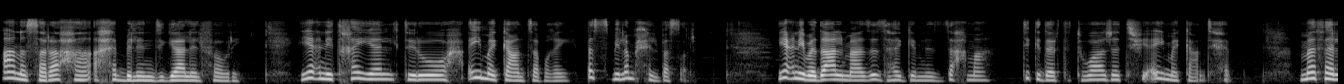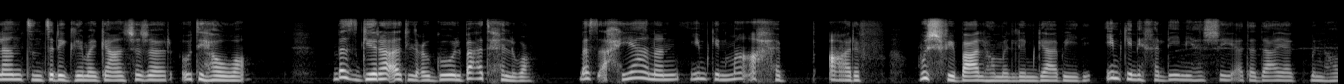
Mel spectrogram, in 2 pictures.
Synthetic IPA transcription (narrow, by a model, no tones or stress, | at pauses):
ʔanasˤɑɾˤɑːħɑʔaħabːɪlʔɪnd̪ɪɡaːlɪlfawɾi | jaʕnit̪xajːalt̪ɾuːħʔajːmakaːnt̪ɪbɣib̥asːbɪlamħɪlbɑsˤɑ̰ɾˤ | jaʕnibad̪aːlmazazɦaɡmɪnɪzːaħma | t̪ɪɡd̪ɑɾˤt̪ɪ̥t̪waːʒad̪fiʔajːmakaːnt̪ħɪbː | maθalant̪ɨnt̪ˤɑlɪɡlimakaːnʃaʒɑɾˤwt̪ɪɦawːa | bas̬ːɡɪɾaːʔalʕʊɡuːlbaʕd̪ħɪlwa | basːʔa̰ħjaːnanjɪmkɪnmaʔaħab | ʔaʕɾˤɑf | wɪʃfibaʕlɦʊmʔɪlːimɡaːbiljɪmkɪnjxalːiːniɦaʃːiːʔa̰t̪ad̪aːjaɡ̚mɪnɦʊm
